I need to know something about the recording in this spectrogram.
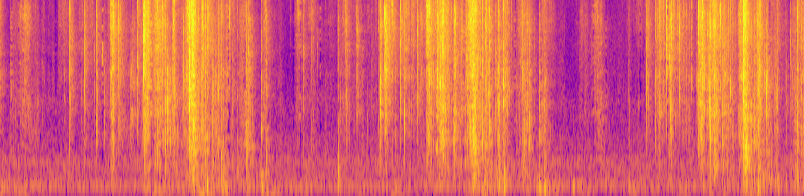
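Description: A plastic card wrapper crinkles loudly as it is torn open.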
